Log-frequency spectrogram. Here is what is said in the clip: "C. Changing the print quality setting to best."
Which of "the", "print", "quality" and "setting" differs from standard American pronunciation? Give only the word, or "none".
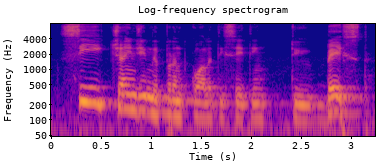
none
